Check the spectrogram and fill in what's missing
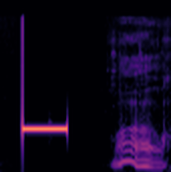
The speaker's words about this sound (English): It'll get beeped.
